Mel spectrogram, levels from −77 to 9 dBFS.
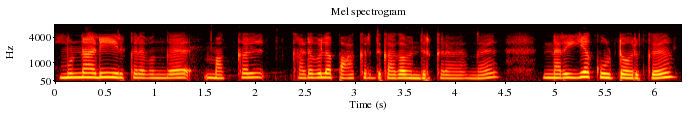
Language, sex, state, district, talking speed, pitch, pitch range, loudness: Tamil, female, Tamil Nadu, Nilgiris, 85 wpm, 200 Hz, 190-220 Hz, -18 LUFS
